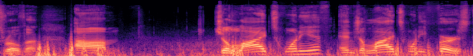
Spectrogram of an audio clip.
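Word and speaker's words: ROWE: I know they're German. That's how they pronounce it. I know it doesn't sound like Rova, but it's Rova.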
